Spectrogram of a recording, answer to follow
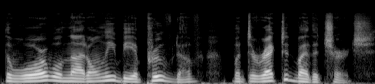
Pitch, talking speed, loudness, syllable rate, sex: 145 Hz, 210 wpm, -16 LUFS, 5.4 syllables/s, male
